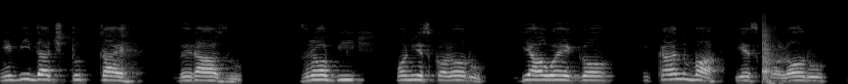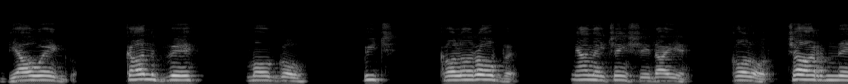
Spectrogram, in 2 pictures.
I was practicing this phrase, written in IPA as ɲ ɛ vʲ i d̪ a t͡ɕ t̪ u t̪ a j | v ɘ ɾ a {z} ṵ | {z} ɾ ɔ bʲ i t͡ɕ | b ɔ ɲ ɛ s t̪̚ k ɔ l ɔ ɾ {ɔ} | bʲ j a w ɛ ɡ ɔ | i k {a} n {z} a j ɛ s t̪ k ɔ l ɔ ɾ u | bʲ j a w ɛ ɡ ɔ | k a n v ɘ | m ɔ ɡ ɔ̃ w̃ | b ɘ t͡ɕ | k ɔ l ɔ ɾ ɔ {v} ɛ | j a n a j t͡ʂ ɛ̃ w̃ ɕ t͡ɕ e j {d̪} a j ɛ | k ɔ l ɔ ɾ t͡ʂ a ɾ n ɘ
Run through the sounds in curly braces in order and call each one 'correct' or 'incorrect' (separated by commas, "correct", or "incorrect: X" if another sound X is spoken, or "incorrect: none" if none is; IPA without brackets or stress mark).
correct, correct, incorrect: u, correct, incorrect: v, correct, correct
